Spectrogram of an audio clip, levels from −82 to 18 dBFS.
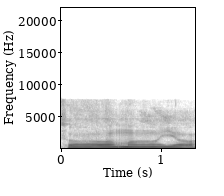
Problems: constant background noise, continuous background conversations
